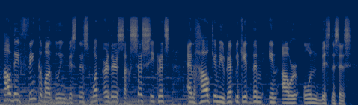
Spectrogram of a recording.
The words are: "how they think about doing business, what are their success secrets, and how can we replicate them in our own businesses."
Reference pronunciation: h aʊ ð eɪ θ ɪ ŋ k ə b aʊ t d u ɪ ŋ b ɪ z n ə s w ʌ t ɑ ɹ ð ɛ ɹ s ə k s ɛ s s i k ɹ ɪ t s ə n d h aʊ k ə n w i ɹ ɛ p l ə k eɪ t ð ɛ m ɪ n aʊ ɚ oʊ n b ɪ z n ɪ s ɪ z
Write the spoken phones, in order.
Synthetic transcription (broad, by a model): h aʊ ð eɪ θ ɪ ŋ k ə b aʊ t d u ɪ ŋ b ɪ s n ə s w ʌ t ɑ ɹ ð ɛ ɹ s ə k s ɛ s s i k ɹ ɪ t s ə n d h aʊ k ə n w i ɹ ɛ p l ə k eɪ t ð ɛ m ɪ n aʊ ɚ oʊ n b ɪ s n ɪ s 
